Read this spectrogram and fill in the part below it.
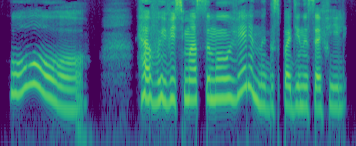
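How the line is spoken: Mocking teasing drawl. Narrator (Russian): насмешливо протянула, подтрунивая над мужчиной

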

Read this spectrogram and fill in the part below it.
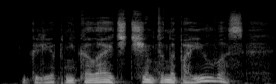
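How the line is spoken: Quiet confidential question. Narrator (Russian): тихо и доверительно спросил Лешуков

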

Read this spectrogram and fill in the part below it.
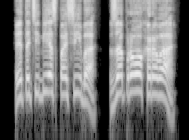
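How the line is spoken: Joyful shout. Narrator (Russian): прокричал Сергей невероятно счастливым голосом

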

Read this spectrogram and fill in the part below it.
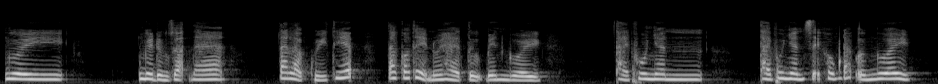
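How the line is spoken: Stammering. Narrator (Vietnamese): Nàng lắp bắp nói

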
